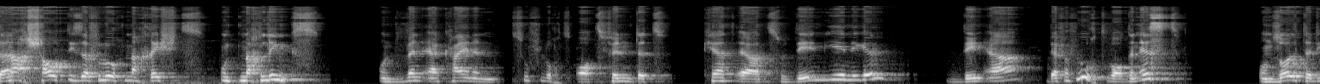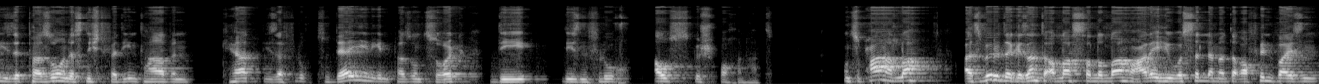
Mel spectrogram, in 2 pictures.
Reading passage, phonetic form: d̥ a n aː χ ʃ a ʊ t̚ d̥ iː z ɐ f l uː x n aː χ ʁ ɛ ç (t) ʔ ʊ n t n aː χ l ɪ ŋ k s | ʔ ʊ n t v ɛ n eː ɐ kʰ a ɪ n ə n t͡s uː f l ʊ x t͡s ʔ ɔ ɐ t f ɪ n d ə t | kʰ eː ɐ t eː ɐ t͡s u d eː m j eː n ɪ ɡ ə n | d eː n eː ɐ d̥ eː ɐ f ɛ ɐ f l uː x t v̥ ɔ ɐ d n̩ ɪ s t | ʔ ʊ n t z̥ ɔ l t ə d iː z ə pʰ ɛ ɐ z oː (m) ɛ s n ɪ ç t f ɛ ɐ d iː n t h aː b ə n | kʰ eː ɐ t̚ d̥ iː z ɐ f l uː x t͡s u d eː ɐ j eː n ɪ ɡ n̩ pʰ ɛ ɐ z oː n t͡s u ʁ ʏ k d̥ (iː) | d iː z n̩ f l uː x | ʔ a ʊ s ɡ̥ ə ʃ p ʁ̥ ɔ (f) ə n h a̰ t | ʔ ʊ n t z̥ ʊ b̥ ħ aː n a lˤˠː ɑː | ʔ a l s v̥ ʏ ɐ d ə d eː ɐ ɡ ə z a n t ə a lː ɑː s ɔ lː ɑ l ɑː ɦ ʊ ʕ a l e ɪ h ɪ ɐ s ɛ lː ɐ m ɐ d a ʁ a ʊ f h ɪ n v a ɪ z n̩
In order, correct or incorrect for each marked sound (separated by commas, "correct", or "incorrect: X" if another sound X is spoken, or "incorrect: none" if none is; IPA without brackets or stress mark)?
incorrect: t͡s, incorrect: n, correct, incorrect: χ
